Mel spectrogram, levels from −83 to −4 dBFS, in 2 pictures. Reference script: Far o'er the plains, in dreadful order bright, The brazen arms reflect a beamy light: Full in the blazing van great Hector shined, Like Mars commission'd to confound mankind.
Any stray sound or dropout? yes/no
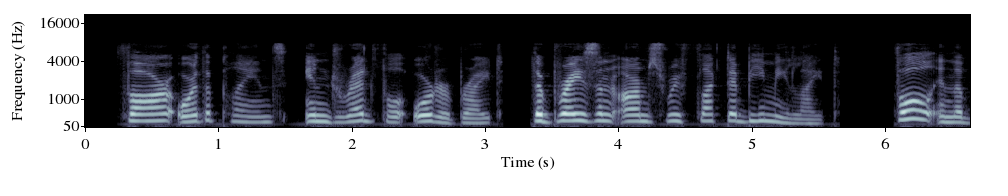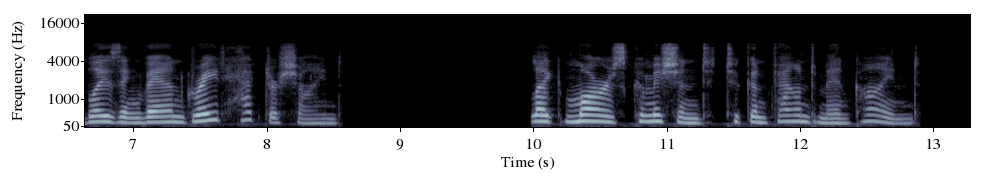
no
